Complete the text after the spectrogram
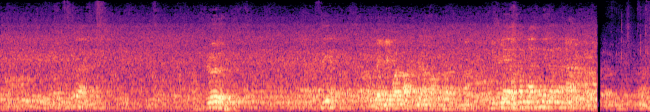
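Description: A young man talks close by.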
